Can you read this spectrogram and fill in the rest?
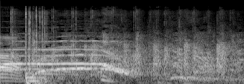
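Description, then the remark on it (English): A crowd applauds a speaker's joke with dense, steady clapping that fills the whole stretch, while a voice rings out over it near the start and then fades back into the noise. “That was meant to be a joke, but you applauded, so thank you.”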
